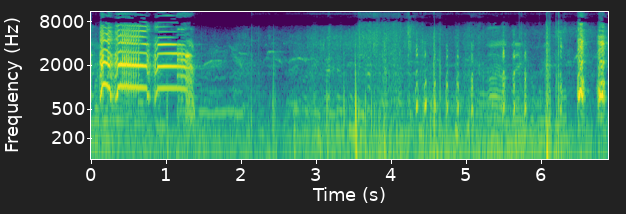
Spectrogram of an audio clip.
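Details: A Cochin rooster in a park opens with one loud, brassy crow lasting just over a second, then a run of soft clucks and scattered outdoor knocks follows.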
